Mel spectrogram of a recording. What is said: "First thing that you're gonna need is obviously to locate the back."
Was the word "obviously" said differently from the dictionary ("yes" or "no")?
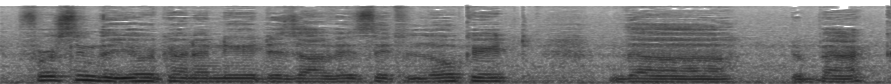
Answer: yes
